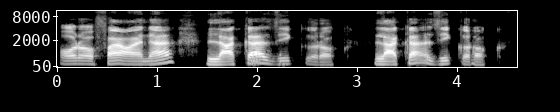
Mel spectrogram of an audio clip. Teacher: কফের উচ্চারণ গলার মধ্যে থেকে লাকা এরকম হয়, কিন্তু কাফ একদম সিম্পল কা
